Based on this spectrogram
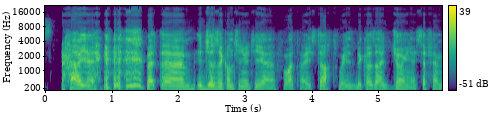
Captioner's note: laughs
